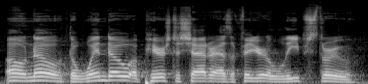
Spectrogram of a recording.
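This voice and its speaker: A man's voice: a little high, normal speed, soft background music. A man reading a visual novel aloud as a game streamer, mixing narration with casual reactions.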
